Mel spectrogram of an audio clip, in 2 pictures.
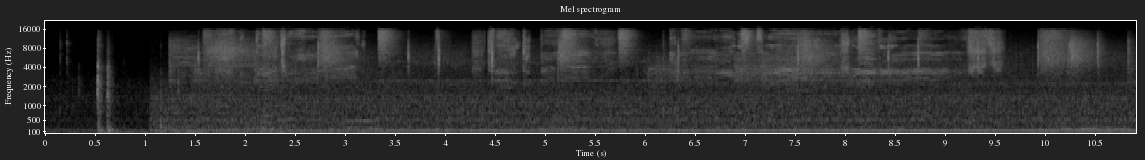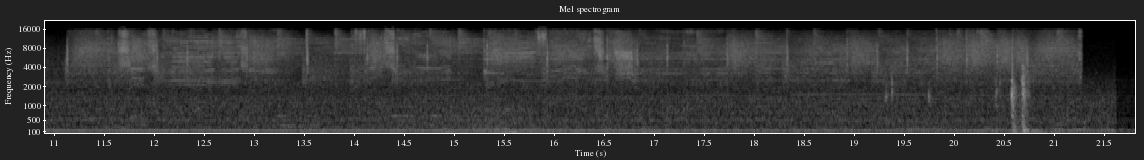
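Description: Soloed top end of a music master passing through multiband compression, heard as thin, hissy, crackling high-frequency texture with fluttering transients and a low steady hum beneath, faint and continuous throughout.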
